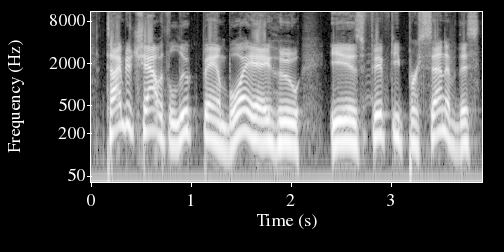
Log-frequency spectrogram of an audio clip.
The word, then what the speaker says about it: Bamboye: Luke, and then it's Bamboye. – Bamboye. – Yeah.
